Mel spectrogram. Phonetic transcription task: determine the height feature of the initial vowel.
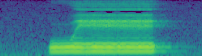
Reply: high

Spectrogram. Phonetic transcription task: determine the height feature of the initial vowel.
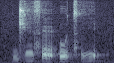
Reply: mid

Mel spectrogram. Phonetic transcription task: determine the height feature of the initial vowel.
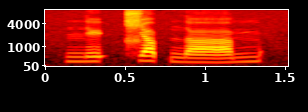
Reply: mid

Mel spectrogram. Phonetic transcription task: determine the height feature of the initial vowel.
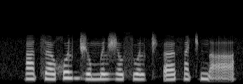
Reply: low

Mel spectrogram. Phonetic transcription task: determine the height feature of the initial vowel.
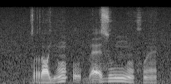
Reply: low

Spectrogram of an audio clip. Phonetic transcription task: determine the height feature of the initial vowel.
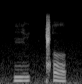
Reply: high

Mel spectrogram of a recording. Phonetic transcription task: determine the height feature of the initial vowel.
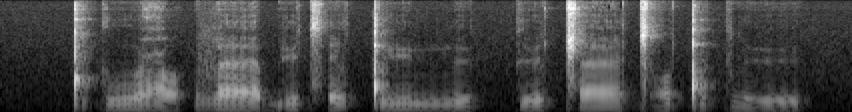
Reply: high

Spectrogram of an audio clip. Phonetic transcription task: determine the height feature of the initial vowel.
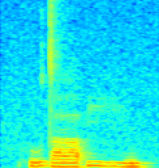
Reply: high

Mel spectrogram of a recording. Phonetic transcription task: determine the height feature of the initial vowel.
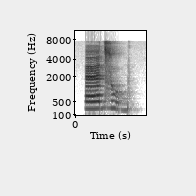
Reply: mid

